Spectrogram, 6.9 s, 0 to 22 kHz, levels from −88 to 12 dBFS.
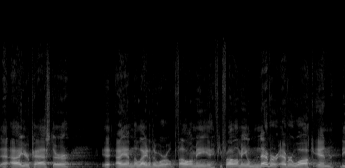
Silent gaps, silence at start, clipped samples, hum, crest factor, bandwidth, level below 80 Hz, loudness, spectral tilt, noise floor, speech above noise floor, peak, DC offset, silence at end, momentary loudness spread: none; 0 s; under 0.1%; none; 16 dB; 15 kHz; -86 dBFS; -30 LUFS; -6.5 dB/octave; -59 dBFS; 28 dB; -14 dBFS; under 0.1%; 0 s; 8 LU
